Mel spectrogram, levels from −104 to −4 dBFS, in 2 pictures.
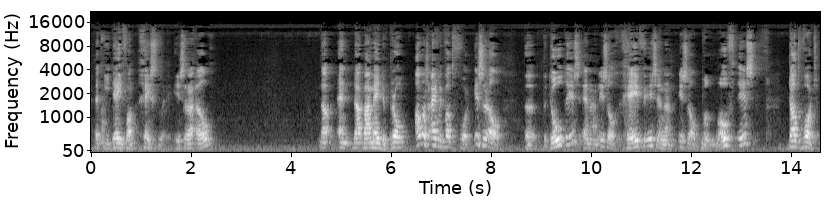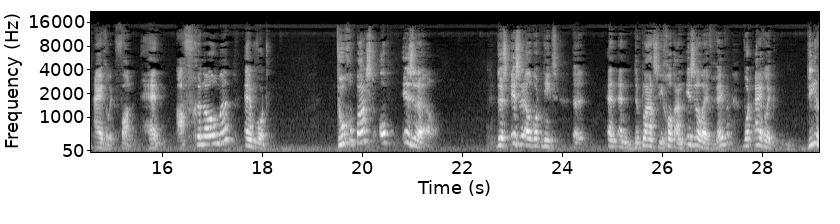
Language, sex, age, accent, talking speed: Dutch, male, 60-79, Dutch, 115 wpm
